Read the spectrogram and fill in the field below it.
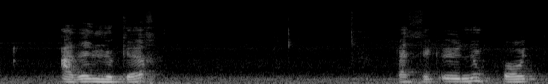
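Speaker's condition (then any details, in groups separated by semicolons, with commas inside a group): Cerebral palsy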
